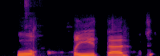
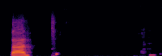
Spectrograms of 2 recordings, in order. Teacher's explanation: syiddahkan dulu, tahan makhrajnya di huruf ta, baru nafasnya dilepaskan, dialirkan hamasnya. Uqitat. Nah, jadi tahan sebentar, tat, gitu, ya.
